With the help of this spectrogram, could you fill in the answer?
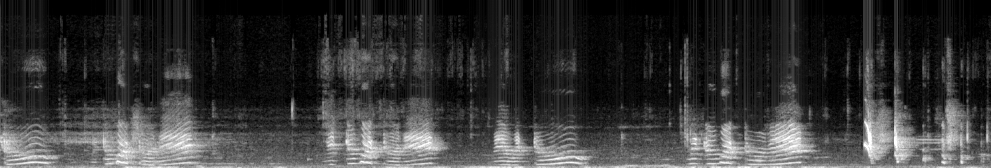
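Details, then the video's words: Indian ringneck (rose-ringed) parakeet, a pet green talking parrot, calling "Mithu Mithu": a short two-syllable word repeated about five times over ten seconds in a high, raspy, speech-like voice, over a low indoor hum. "Indian Ringneck Parrot Calling Mithu Mithu"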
